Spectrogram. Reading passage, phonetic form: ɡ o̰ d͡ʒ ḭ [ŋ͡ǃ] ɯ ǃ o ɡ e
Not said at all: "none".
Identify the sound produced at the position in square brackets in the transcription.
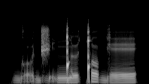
ŋ͡ǃ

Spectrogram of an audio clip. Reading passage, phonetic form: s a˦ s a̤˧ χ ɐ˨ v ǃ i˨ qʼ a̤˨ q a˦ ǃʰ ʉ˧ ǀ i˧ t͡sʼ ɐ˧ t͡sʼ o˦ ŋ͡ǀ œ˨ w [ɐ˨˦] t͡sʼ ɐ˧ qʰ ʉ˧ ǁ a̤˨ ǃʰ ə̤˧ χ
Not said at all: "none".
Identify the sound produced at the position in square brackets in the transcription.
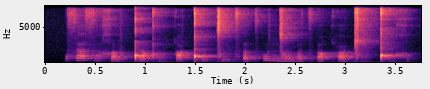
ɐ˨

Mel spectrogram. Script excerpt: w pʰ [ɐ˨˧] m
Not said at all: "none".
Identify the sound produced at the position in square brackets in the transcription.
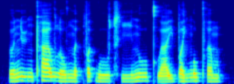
ɐ˥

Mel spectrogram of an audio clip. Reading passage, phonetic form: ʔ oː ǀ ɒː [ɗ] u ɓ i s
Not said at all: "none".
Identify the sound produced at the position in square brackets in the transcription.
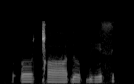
ɗ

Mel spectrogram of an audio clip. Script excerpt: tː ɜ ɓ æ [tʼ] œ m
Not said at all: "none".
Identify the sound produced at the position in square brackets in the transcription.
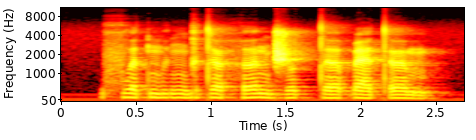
tʼ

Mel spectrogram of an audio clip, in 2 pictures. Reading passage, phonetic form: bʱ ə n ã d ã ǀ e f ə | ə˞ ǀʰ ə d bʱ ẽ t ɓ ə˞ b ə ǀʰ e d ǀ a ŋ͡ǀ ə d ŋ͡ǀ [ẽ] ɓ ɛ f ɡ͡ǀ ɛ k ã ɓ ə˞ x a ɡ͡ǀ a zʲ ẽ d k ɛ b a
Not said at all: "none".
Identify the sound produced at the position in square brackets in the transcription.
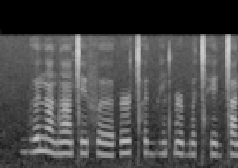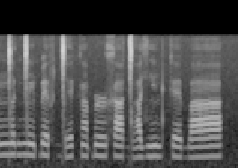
ẽ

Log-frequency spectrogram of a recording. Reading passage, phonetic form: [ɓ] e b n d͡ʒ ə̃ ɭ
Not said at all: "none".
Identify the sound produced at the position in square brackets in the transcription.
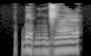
ɓ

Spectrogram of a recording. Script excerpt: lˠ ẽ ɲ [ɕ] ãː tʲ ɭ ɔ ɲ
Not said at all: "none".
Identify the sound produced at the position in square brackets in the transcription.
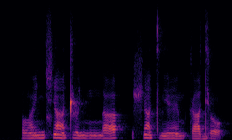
ɕ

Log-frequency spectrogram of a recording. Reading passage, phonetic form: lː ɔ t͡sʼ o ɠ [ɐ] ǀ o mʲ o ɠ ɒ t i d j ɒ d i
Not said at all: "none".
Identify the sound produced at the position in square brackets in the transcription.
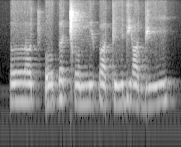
ɐ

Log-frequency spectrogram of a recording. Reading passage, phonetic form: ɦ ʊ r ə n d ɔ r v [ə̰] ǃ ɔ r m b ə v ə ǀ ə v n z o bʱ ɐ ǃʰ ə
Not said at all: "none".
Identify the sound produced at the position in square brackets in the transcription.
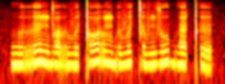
ə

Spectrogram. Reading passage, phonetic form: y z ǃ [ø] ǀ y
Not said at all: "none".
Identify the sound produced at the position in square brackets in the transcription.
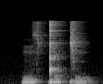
ø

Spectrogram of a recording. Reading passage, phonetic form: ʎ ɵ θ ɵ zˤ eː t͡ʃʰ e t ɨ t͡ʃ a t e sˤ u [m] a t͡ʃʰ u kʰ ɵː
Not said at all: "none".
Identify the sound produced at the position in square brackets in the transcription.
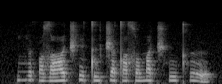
m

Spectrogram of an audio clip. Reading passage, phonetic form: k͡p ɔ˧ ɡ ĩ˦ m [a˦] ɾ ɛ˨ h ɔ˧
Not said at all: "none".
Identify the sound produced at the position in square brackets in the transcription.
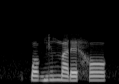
a˧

